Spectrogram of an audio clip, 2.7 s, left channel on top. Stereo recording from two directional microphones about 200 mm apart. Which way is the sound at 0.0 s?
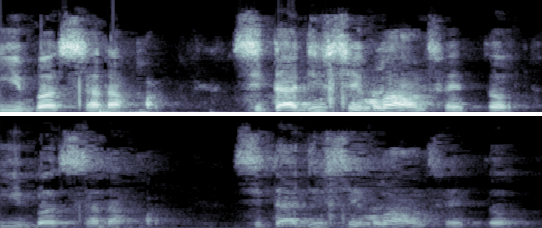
25° left (ahead or behind).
